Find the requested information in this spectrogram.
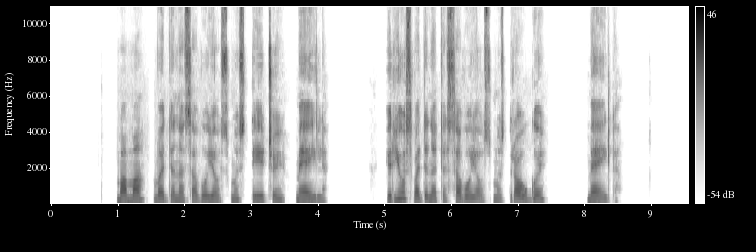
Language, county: Lithuanian, Marijampolė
